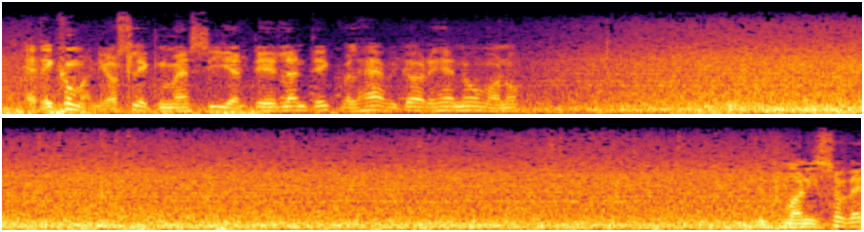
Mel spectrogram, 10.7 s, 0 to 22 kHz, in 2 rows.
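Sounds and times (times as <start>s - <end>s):
strong wind roaring: 0.0s - 10.7s
speech: 0.2s - 3.4s, 10.3s - 10.7s.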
